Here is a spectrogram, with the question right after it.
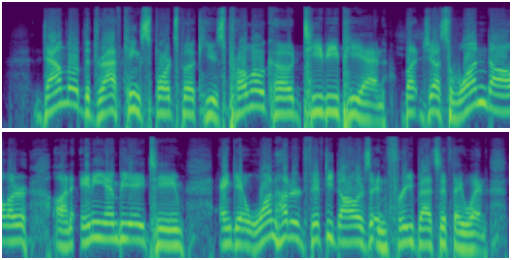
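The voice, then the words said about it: Polished radio announcer voice. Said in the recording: “He's got a radio voice.”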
